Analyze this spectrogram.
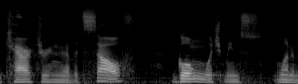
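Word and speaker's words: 功: gong, this is pronounced gong, and so the character is pronounced gong, which means result. It's gong as in kung fu.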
